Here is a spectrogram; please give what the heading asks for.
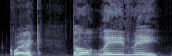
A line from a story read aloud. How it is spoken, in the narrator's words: Leo screamed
